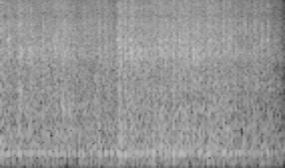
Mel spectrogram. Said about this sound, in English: The red tremor shaker motor. You're finally upgraded.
